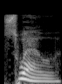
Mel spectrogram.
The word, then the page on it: swell: anglais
